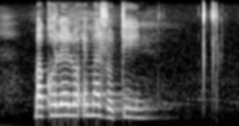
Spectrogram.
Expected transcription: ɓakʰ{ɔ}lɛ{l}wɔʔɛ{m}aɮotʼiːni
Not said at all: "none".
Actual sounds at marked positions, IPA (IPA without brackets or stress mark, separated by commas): ɔ, l, m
